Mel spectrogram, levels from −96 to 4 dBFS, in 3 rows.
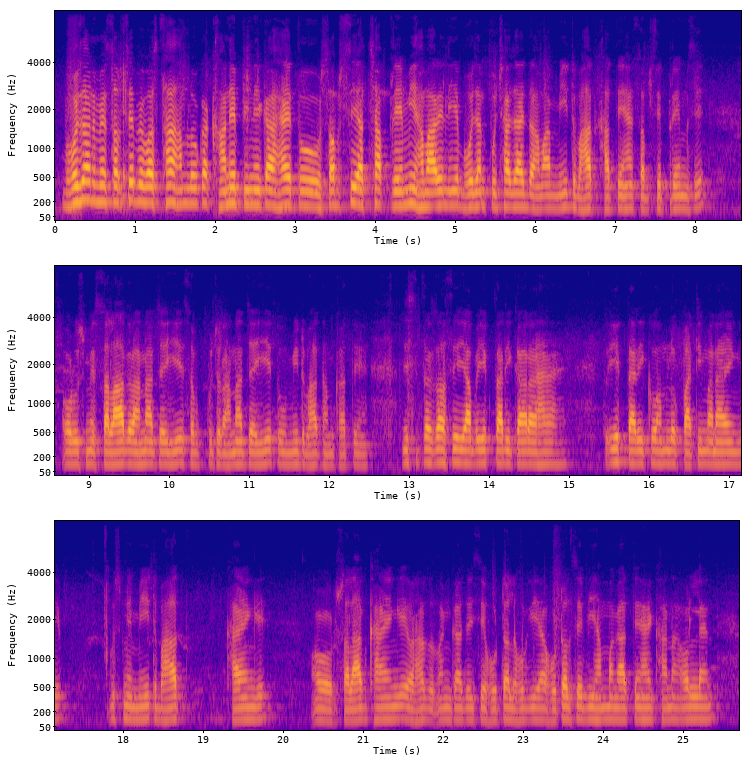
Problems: constant background noise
